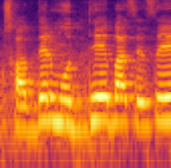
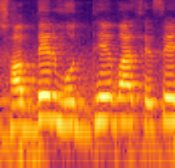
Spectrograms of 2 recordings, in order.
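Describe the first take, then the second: No difference in how they are said.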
